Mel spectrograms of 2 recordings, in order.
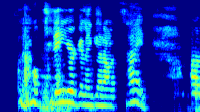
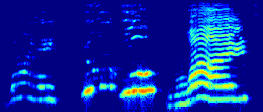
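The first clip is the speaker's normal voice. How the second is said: high, loud sing-song call to the wife; 8 semitones higher, 9 dB louder, much slower than usual. Acted. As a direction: call her from across the field. Farmer calls his wife.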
